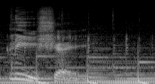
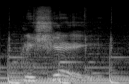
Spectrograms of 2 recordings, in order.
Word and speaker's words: cliché: The British pronounce it cliché, cliché. Americans pronounce it cliché, cliché. Number 11, let's talk about a word that I find really confusing with a British English pronunciation.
